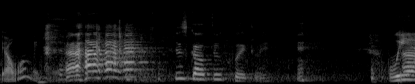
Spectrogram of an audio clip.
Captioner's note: laughs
